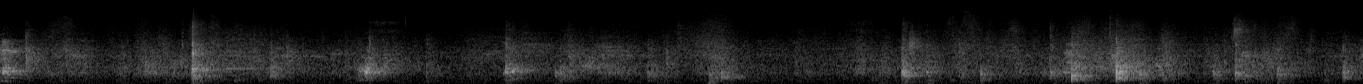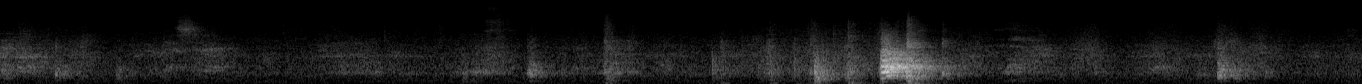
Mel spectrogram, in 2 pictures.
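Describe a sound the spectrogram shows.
Bodies thump and slap on a padded mat.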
